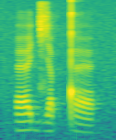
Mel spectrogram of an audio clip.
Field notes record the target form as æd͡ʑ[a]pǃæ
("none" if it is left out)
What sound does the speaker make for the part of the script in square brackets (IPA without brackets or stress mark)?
a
